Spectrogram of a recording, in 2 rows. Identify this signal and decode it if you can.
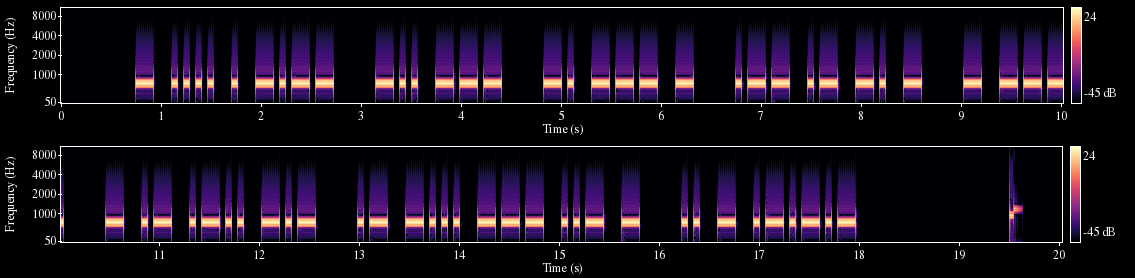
Morse code, heard as a keyed tone, about 20 wpm, 700 Hz. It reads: THEY DO NOT WANT TO TALK ABOUT IT.
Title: Sentences with 5-Word Phrases - Spoken Beginning - 20wpm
